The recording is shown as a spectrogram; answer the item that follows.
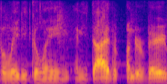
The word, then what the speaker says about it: Ghislaine: How the fuck do you pronounce that lady's name? – Ghislaine Maxwell. – Ghislaine? – Ghislaine, yeah.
